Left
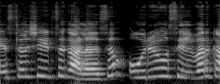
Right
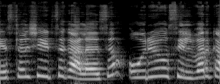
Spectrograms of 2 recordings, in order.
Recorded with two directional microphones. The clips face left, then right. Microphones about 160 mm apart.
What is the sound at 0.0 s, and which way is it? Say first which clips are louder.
A woman's voice: right 5 dB; 15° right (ahead or behind).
